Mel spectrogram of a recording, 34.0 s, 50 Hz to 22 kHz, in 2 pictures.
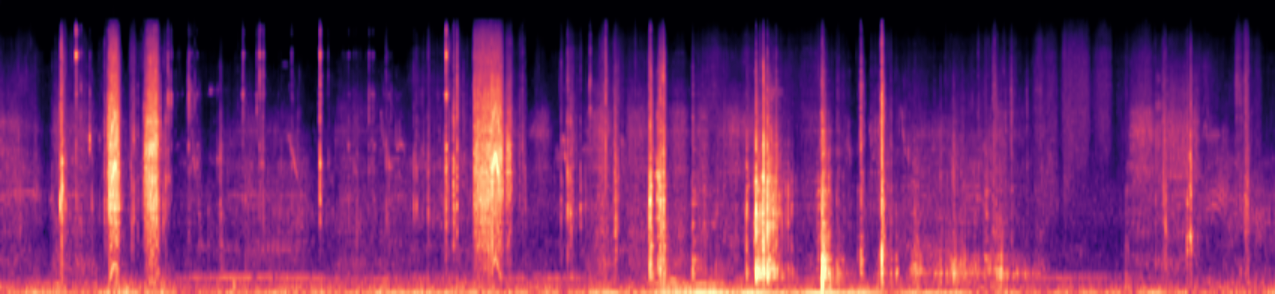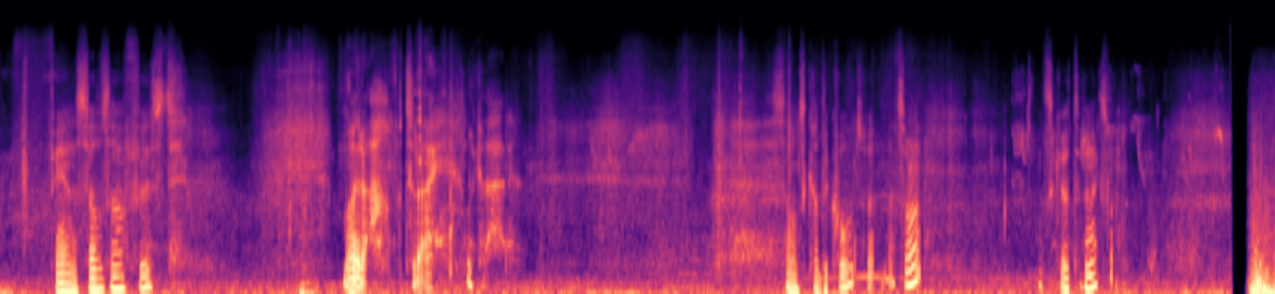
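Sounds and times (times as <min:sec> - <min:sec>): metallic clinks and scrapes of tools: 0:00.8 - 0:14.0.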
